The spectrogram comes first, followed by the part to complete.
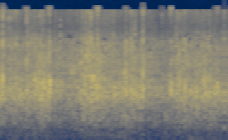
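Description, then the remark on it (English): Steady applause from an audience at a church worship service, a dense, even patter of many hands clapping at once, fairly loud and continuous with no voices over it. “I have three people clapping. That's not good.”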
